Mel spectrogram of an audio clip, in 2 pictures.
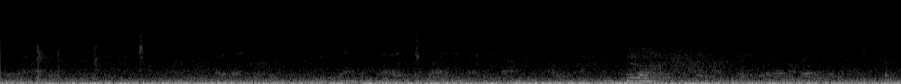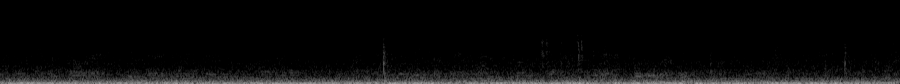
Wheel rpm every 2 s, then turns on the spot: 0, 0, 0, 0, 0, 0, 0, 0, 0.
none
